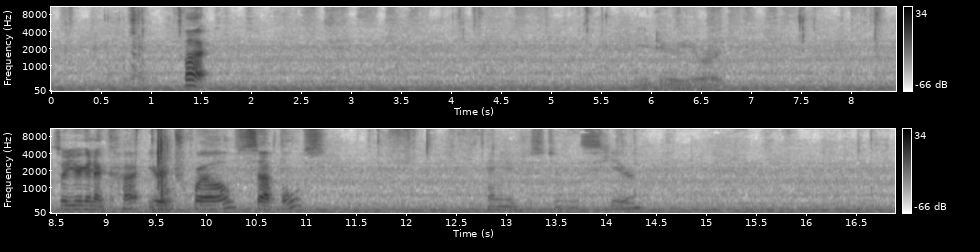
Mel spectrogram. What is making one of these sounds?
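Scissors snip through soft foam close by.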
